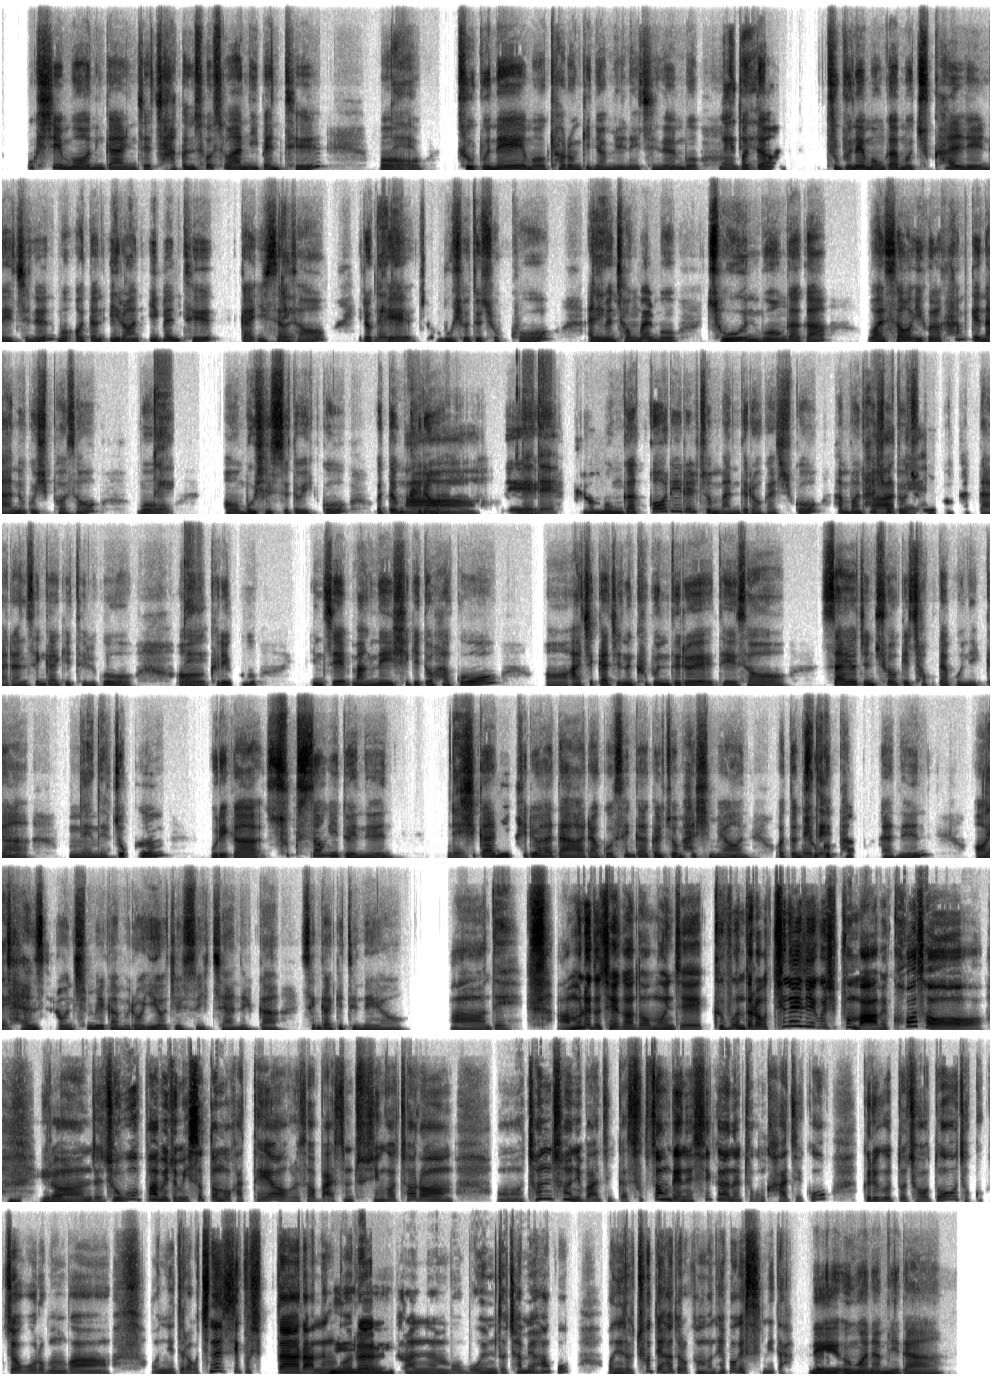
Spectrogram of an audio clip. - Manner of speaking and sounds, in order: other background noise
- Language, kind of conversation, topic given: Korean, advice, 친구 모임에서 대화에 어떻게 자연스럽게 참여할 수 있을까요?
